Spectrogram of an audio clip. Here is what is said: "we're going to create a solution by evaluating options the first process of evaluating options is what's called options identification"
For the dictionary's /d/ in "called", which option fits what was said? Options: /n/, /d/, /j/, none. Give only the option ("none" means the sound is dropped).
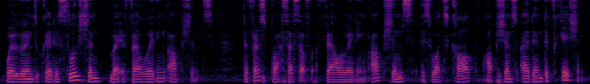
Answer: /d/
